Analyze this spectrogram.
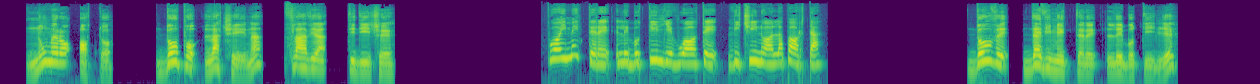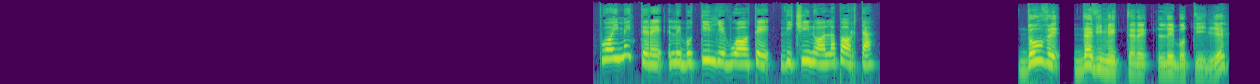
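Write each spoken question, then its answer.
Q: Dove devi mettere le bottiglie?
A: vicino alla porta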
